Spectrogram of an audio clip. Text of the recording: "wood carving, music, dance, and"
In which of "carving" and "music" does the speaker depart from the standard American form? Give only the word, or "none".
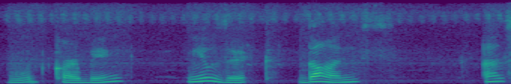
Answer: carving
